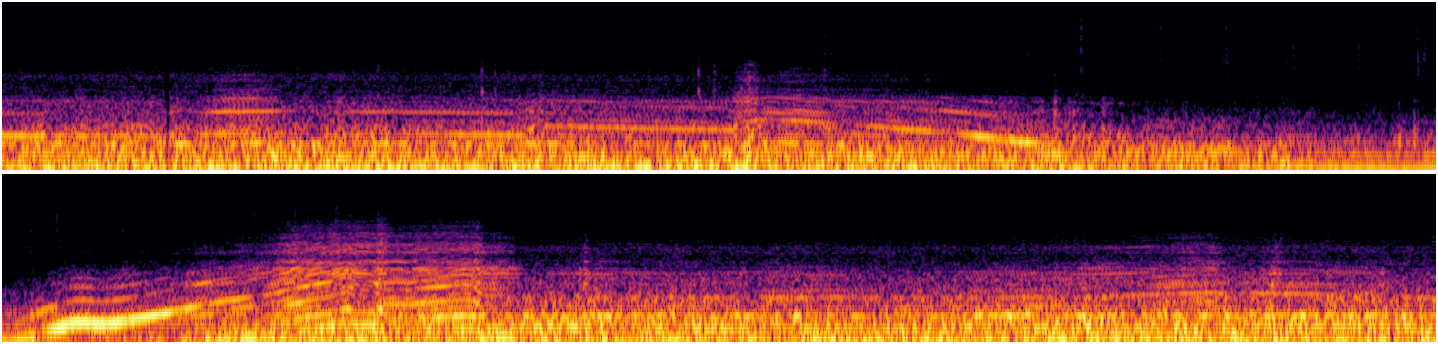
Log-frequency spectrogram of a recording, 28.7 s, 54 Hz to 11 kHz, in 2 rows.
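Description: Mercedes C63 AMG's 6.2-litre V8 on the move: a steady cruise, then revs falling off the throttle with scattered sharp crackles, then about halfway a hard acceleration with the engine note rising steeply for about four seconds before settling back to a steady cruise.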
